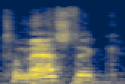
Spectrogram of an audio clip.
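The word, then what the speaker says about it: Thomastik: These are Tomastic Spiracore Weich, W-E-I-C-H. That's how you pronounce it, Tomastic.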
